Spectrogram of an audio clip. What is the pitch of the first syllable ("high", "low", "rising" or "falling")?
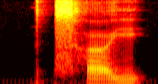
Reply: rising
